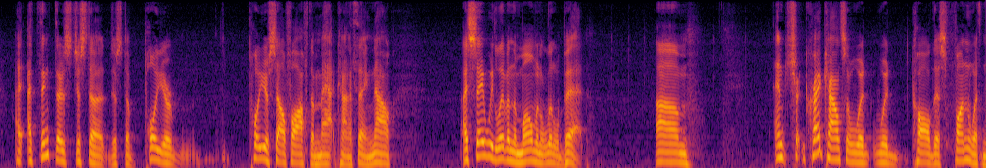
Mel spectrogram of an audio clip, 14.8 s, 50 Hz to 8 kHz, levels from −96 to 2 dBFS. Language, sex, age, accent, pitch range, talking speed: English, male, 50-69, American, 105-150 Hz, 160 wpm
